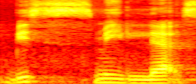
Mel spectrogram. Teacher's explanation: സീൻറെ അടുത്ത് ഒരു സുക്കൂന് നമ്മൾ സമയം കൊടുത്തു വേണം പറയാൻ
